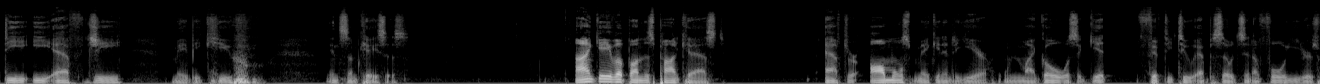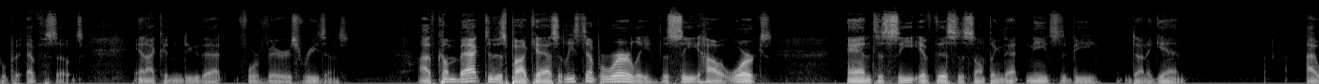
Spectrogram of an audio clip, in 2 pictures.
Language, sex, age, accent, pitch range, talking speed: English, male, 50-69, American, 80-95 Hz, 155 wpm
